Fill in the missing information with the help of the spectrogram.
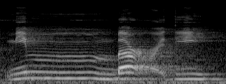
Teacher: Misalnya mim ba'di yang terdapat nun sukun bertemu dengan ba. Cara membacanya ee menjadi bunyi mim dengan mendengung. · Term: iqlab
